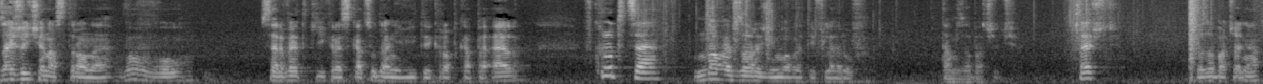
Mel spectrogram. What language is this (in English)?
Polish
